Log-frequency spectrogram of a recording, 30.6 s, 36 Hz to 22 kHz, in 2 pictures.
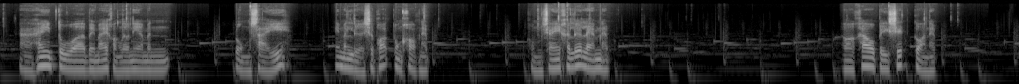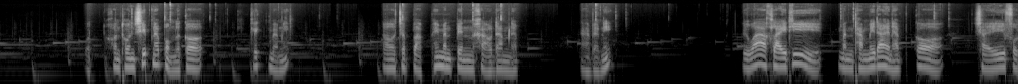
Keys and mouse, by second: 8.2 shift+a, 13.9-30.5 ctrl+middle drag.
